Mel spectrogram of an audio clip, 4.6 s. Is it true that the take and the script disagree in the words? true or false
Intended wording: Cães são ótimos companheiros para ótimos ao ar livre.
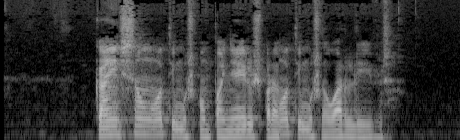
false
